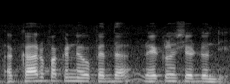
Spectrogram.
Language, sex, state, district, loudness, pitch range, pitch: Telugu, male, Telangana, Mahabubabad, -18 LUFS, 140-155 Hz, 145 Hz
